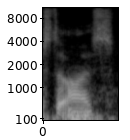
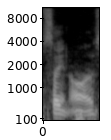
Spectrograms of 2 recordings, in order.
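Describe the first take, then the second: First: The name is said as Sturt Eyes. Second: The name is said as Saint Ives. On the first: The speaker calls it wrong. "I shouldn't really say Sturt Eyes. That's not really correct" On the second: The speaker calls it right. "Or Saint Ives"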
